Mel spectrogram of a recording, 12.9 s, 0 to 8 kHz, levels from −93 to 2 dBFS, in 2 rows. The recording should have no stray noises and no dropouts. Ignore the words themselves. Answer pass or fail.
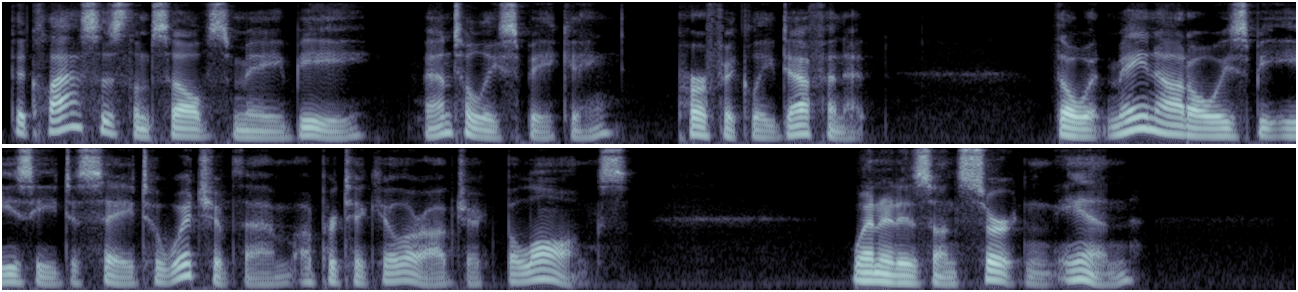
pass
